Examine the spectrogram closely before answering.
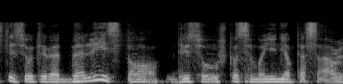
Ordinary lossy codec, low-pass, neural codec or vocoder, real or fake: AAC, 48 kbps; 7.2 kHz; codec, 24 kHz, 0.9 kbps, WavTokenizer, medium music audio release; fake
